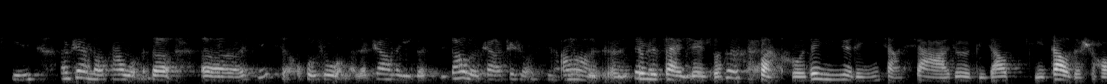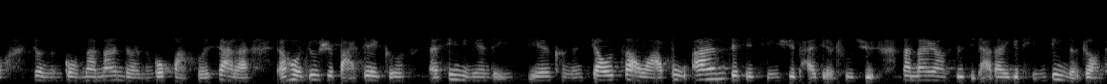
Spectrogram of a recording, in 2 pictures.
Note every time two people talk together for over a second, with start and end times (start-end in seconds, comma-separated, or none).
5.6-7.8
